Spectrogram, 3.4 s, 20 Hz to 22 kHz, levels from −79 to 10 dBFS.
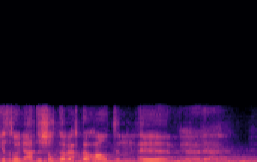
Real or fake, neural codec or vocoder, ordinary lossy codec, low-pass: fake; codec, 16 kHz, 0.8 kbps, ZipCodec; none; none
